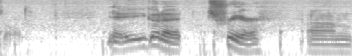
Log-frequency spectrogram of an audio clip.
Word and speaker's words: Trier: like 2,000 years old yeah you go to Trier um Trev depending on on how you pronounce it uh that was a little Celtic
